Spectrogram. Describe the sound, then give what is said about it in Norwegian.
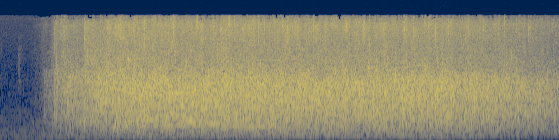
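Sustained applause from a large crowd at the founding meeting of the new German political party Alternative für Deutschland in Berlin, a dense steady clatter of clapping hands that starts abruptly and holds at an even, loud level for several seconds without any voices. “Applausen satt løst da Tyskland fikk et nytt politisk parti forrige helg.”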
